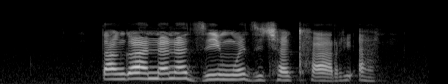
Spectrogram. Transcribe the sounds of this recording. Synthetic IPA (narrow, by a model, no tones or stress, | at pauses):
tʼaŋɡananad͡ziŋwɛd͡zit͡ʃʰakʰariʔa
